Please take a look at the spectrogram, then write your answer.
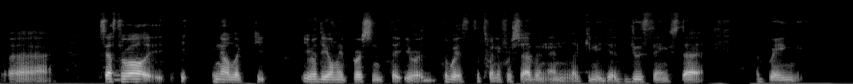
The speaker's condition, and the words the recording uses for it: Stuttering. It's my stuttering like rubbing off on you.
